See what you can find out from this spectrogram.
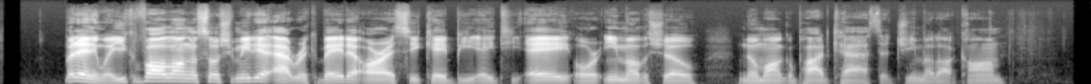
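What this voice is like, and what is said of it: Congested, lingering-illness voice. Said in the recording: “still getting over COVID ... you can probably hear it in my voice. I still have this nose and cough thing.”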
